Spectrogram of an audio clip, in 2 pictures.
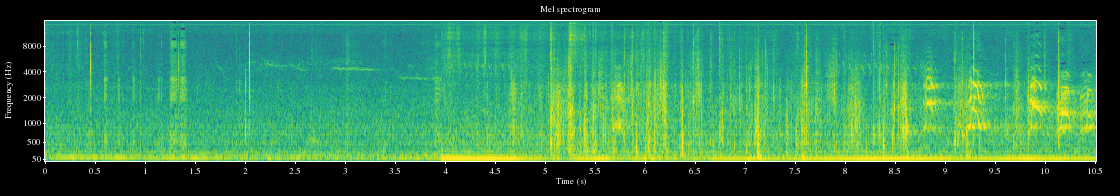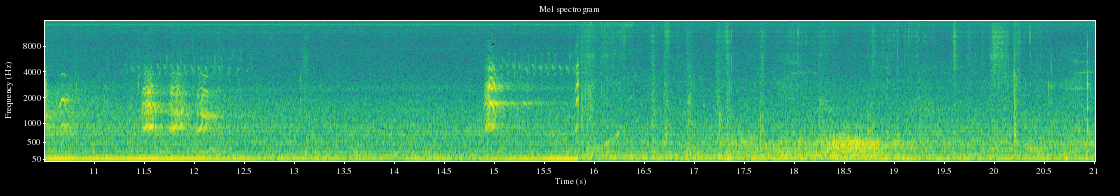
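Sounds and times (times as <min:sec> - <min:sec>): footsteps and scuffling on grass: 0:03.9 - 0:10.7, 0:15.9 - 0:20.5.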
